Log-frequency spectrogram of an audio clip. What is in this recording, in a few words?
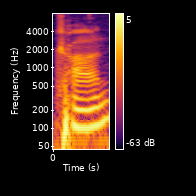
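"chan", Mandarin Chinese, second tone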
